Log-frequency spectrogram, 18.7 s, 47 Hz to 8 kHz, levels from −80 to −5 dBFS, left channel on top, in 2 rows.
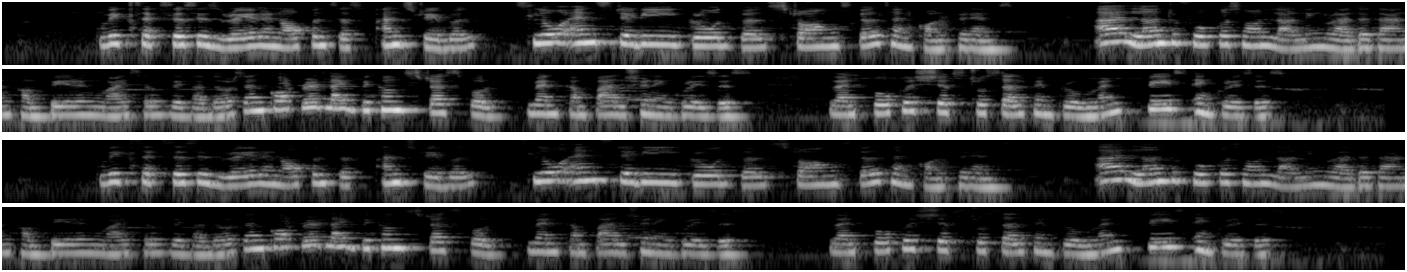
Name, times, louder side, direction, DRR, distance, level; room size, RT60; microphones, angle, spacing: voice 1, 0.6-3.2 3.5-6.7 7.3-14.3 14.9-17.8, left 4 dB, 65° left, 0.6 m, -30 dB
9.4 x 6.1 x 5.3 m
head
